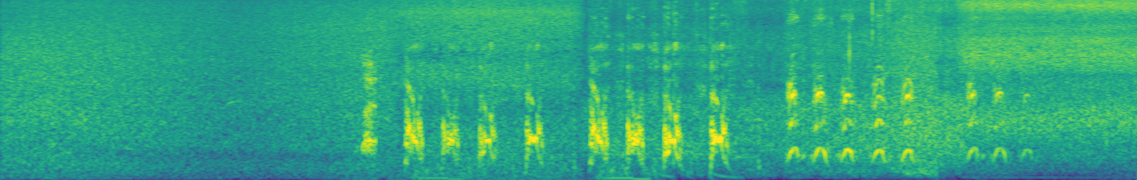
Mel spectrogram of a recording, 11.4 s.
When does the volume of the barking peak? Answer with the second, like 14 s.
7 s.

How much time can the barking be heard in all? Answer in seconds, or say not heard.
7 s.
